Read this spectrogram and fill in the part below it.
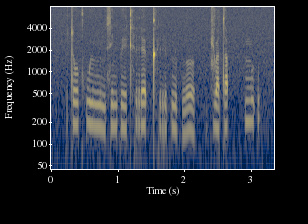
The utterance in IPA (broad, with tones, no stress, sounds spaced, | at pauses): t oː˦˥ kʰ w ɯː˧ ŋ ɯ˨˩ ŋ s i˧ n p eː˦˥ kʰ r ɛː˥˩ p̚ kʰ r ɯ˦˥ k̚ n u˨˩ k̚ ŋ ɤː˥˩ | t͡ɕ u˧ a̯ t a˥˩ p̚ | m u˦˥ ʔ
